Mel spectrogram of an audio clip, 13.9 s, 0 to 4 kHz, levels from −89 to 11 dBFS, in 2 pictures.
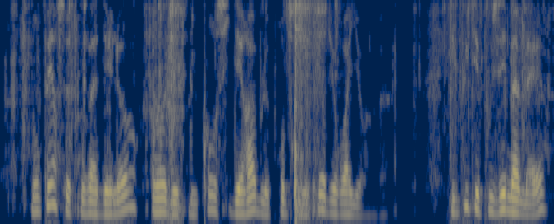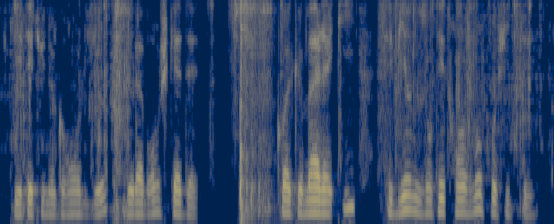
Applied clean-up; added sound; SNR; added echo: classical method spectral subtraction.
